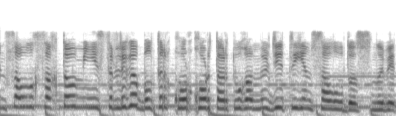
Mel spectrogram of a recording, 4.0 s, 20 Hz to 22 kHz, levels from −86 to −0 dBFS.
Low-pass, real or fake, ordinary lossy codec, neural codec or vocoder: 7.2 kHz; real; none; none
